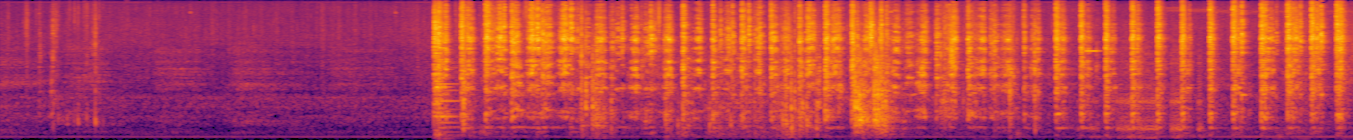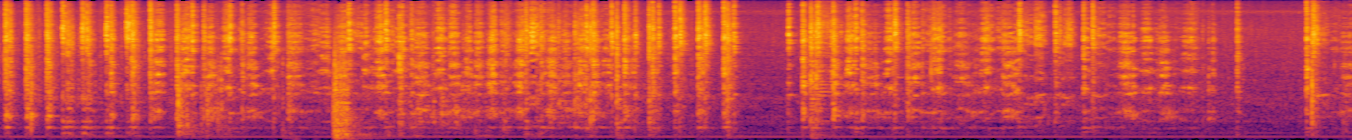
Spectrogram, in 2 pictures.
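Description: Wire whisk beating a sauce in a metal wok: fast, rapid clicking and scraping of the wires against the pan, many strokes a second. It starts about four seconds in after a quiet start and stops briefly near the end.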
